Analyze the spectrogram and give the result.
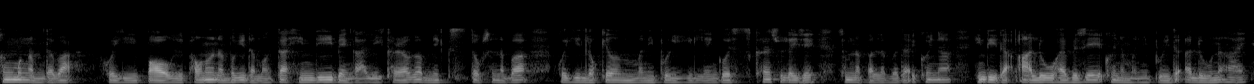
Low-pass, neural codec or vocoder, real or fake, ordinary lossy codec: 5.4 kHz; vocoder, 44.1 kHz, 128 mel bands every 256 samples, BigVGAN v2; fake; MP3, 48 kbps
